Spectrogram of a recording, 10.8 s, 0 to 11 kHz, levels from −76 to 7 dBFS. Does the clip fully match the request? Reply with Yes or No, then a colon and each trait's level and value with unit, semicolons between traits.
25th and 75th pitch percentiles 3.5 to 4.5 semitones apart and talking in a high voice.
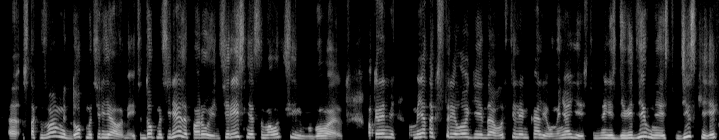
Yes: average, 4.1 semitones; high, 235 Hz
